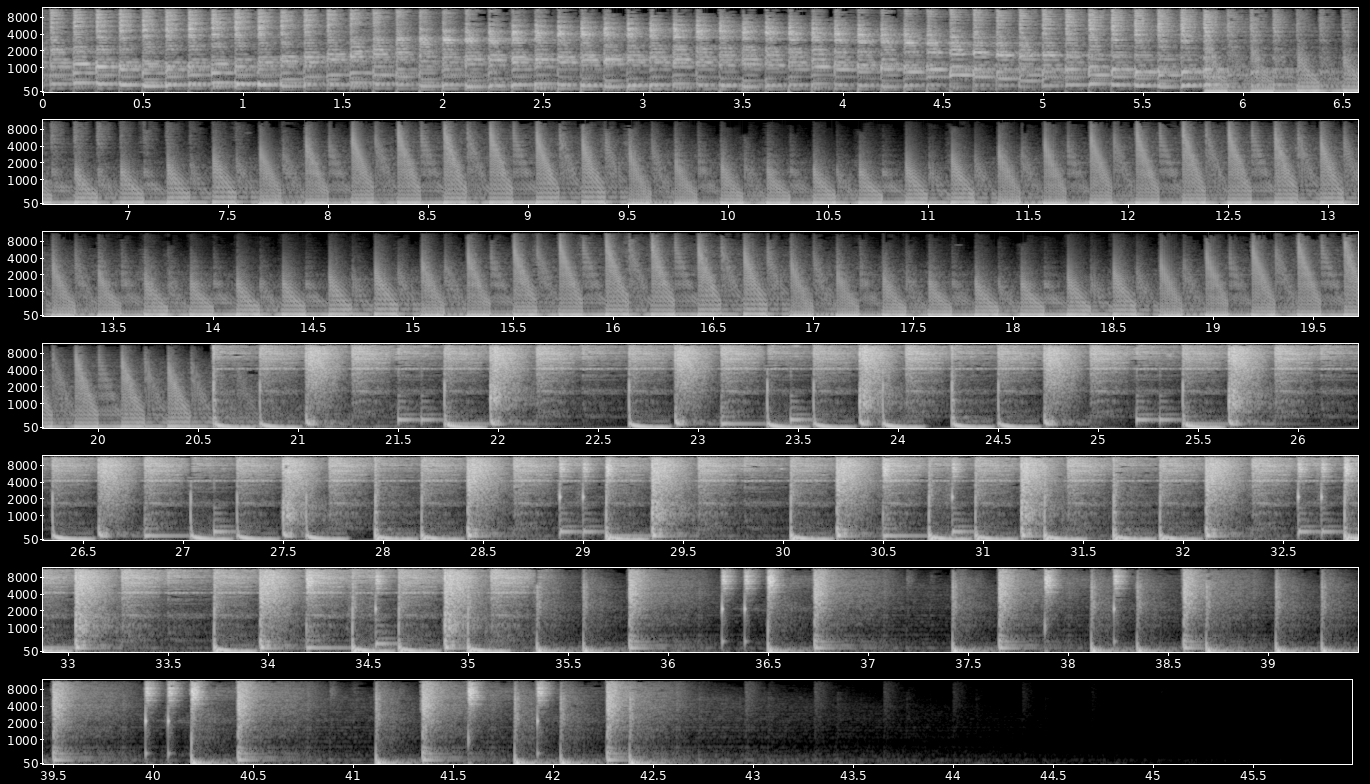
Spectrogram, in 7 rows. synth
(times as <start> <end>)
0.0 11.1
